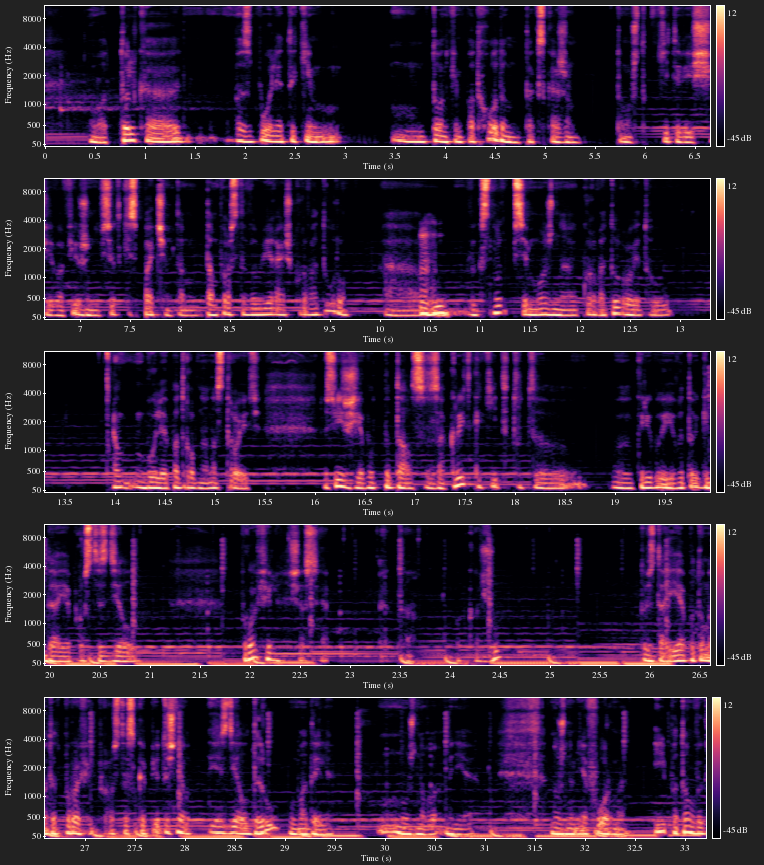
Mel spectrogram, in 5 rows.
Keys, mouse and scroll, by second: 26.2 Left, 26.3 Left, 31.6 Escape.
